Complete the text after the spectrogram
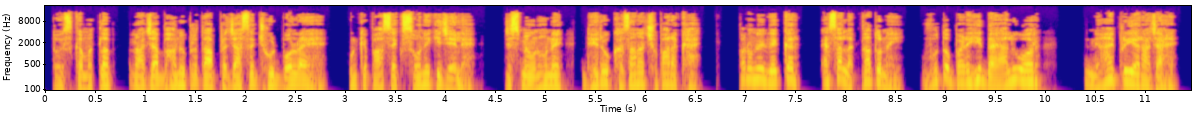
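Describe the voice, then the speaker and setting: Man acting a pleading, husky poor young man. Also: medium pitch, animated, a little fast, no room sound. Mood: puzzled wonder. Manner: earnest, pleading, talks aloud to himself. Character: poor, honest, simple young man wrongly jailed, distressed and pleading. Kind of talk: Hindi moral-story cartoon voice acting.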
